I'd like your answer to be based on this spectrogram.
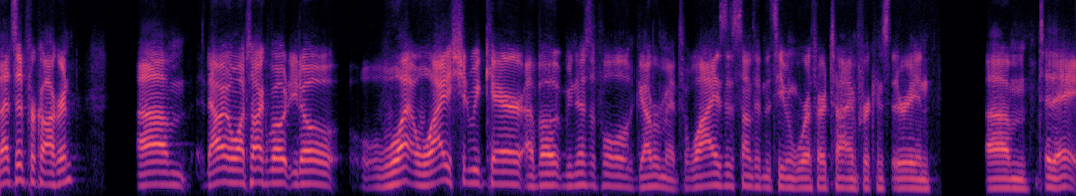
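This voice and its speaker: A man with a western Canadian accent, medium-pitched and bright, sharp in tone, at a fairly quick pace with ordinary pitch variation against a quiet background. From Alberta, Canada. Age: 30s. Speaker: town councillor. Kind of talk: presentation.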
